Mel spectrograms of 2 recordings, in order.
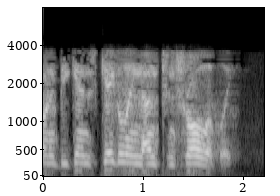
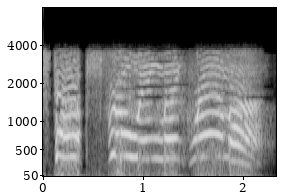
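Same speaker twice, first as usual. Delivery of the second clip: high, loud crying shout; wailing shout; 4 dB louder, slower than usual. Acted. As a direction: wail it in outrage. Wife shrieking at [name] again.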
